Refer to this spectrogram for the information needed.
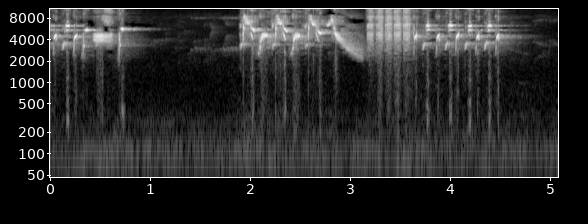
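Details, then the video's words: European goldfinch singing: bright, high tinkling twitters and trills, a short burst, a pause, then a longer run with a downward slurred note and rapid buzzy chatter. "Pintassilgo Português"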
